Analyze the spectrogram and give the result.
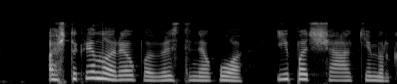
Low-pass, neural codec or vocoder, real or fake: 7.2 kHz; codec, 16 kHz, 16 kbps, FunCodec, trained on LibriTTS, 50 frames a second; fake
